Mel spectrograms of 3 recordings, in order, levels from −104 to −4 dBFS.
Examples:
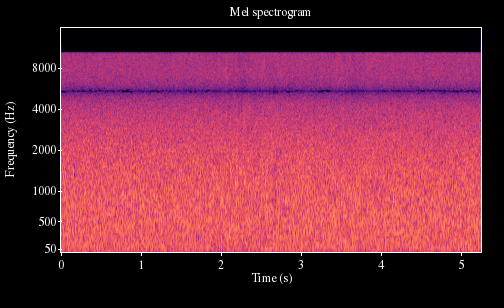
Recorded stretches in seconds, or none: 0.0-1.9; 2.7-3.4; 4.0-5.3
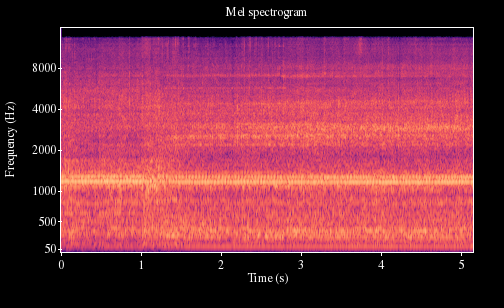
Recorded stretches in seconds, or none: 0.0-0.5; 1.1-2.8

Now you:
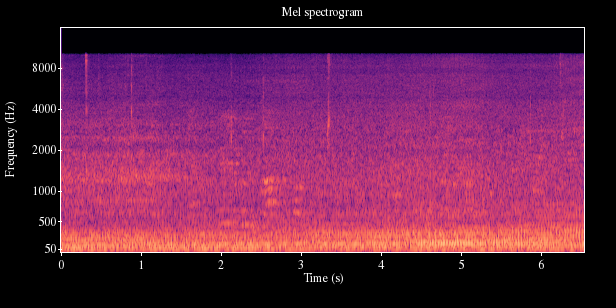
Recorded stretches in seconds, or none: 0.0-5.1; 5.8-6.5

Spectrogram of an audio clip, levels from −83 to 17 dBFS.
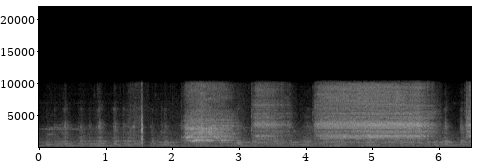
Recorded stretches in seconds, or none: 0.0-1.5; 2.6-3.5; 4.7-6.5

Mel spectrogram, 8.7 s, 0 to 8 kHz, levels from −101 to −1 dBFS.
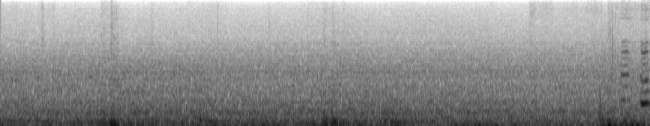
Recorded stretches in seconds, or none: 0.0-0.8; 2.6-3.9; 4.7-8.7

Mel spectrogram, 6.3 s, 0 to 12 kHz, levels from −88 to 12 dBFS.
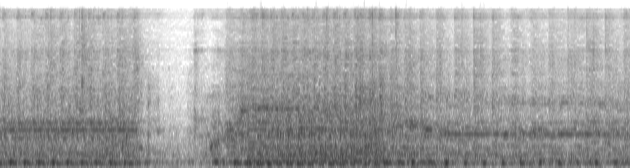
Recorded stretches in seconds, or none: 0.0-1.3; 2.7-3.6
